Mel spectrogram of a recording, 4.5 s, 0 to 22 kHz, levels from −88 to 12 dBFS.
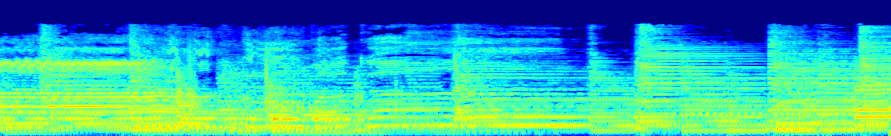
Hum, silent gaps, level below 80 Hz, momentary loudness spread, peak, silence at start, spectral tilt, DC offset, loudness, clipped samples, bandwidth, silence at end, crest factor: none; none; -50 dBFS; 8 LU; -2 dBFS; 0 s; -4 dB/octave; under 0.1%; -22 LUFS; under 0.1%; 11.5 kHz; 0 s; 20 dB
